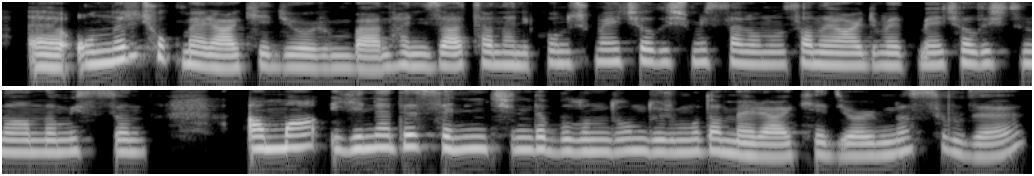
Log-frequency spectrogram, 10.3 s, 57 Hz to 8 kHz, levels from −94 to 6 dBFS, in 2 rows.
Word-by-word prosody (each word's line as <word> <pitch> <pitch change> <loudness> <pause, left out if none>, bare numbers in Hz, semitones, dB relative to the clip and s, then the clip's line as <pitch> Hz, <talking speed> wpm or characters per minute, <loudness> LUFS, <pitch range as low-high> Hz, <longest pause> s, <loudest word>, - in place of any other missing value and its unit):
Eee, 180 -1 +6
onları 260 +10 +4
çok 305 -6 -2
merak 175 -4 +3
ediyorum 175 -2 -1
ben. 160 +1 +3
Hani, 190 -1 -2
zaten 200 +2 +2
hani, 200 -1 -2
konuşmaya 225 +4 -4
çalışmış, 235 -1 -1
sen 230 -2 -1
onun 210 0 -3
sana 210 0 0
yardım 200 0 0
etmeye 195 +1 -2
çalıştığını 220 0 -2
anlamışsın 210 0 -2 0.5
ama 265 +3 +5
yine 255 +3 +2
de 285 0 +4
senin 260 -2 +1
içinde 245 -3 -1
bulunduğun 220 +1 -2
durumu 215 +1 -2
da 225 - +1
merak 170 -2 0
ediyorum. 175 +1 -2
Nasıldı? 205 - -5
215 Hz, 170 wpm, -23 LUFS, 190-235 Hz, 0.5 s, Eee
